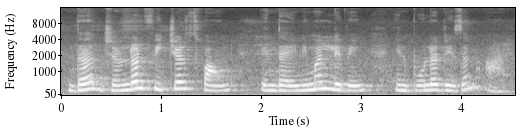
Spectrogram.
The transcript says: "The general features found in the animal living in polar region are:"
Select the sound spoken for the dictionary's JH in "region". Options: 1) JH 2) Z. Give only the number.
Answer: 2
